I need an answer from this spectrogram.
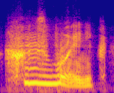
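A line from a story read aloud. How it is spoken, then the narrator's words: King's exclamation. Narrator (Russian): воскликнул король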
